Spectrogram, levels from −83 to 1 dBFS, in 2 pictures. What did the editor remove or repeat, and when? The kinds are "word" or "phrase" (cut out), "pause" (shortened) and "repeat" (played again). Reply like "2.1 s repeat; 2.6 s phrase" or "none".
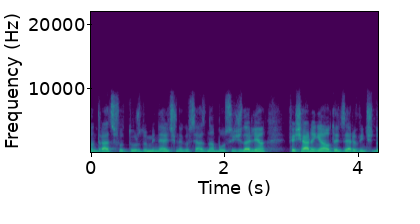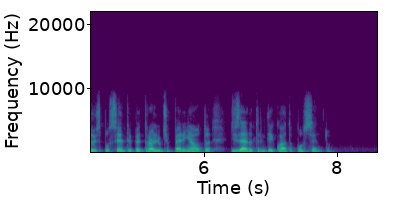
1.3 s word; 5.4 s word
